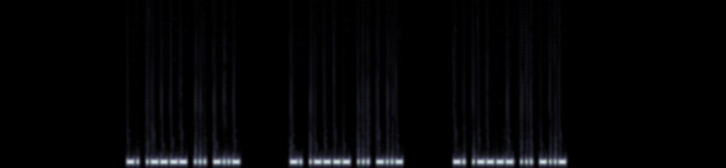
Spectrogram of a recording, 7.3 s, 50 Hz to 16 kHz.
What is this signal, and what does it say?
Morse code, heard as a keyed tone, about 52 wpm, 700 Hz. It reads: N1SX N1SX N1SX
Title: USA Call Signs - 4 Characters - Repeated 3x - 50wpm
